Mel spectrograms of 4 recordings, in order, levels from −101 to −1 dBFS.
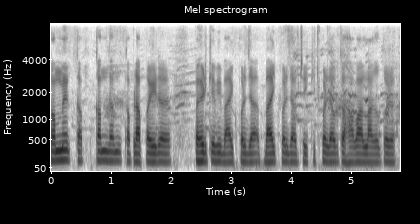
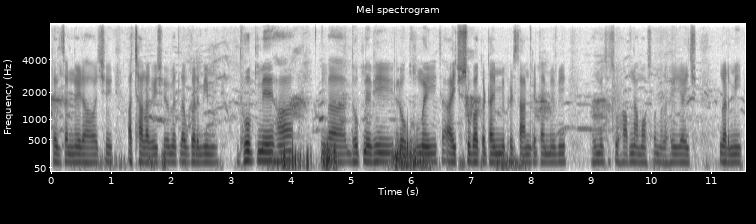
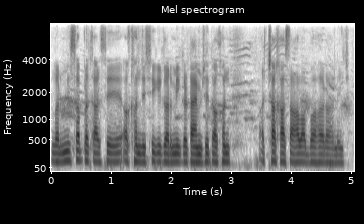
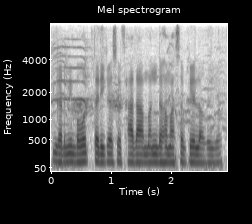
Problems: constant background noise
